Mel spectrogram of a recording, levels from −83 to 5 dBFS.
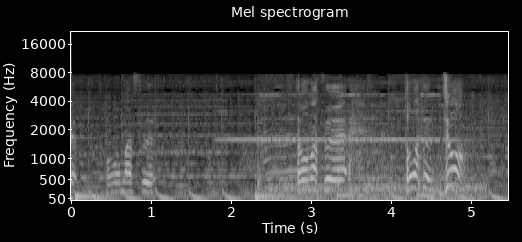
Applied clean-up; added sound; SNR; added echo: none; Bowed string instrument + Piano; 9 dB; none.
